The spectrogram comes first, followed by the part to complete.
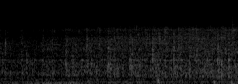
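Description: Faint, steady outdoor racetrack background noise with a low hum, slowly getting louder, as the field of trotters and the starting-gate car move off.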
